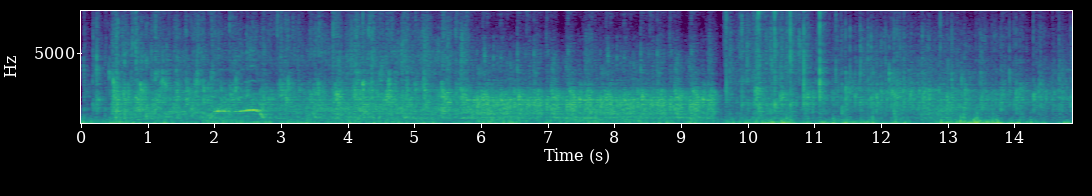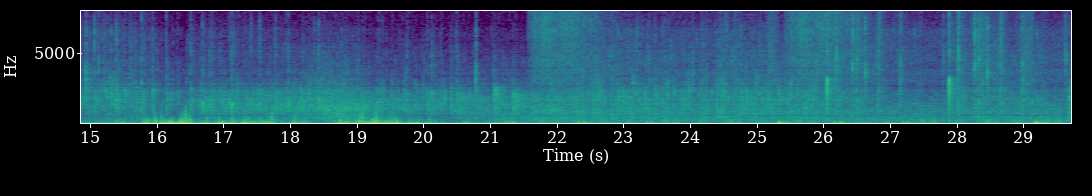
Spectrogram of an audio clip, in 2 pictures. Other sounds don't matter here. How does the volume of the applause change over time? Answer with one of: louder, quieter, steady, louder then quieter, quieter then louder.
quieter.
